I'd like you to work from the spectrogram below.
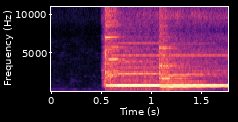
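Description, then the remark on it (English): A two-note doorbell chime sounds as someone is let in, after a moment of silence: a bright, sustained higher tone, then a slightly lower one that rings on. It is loud and clear, with no voices. “Yeah, I'm letting you in.”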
